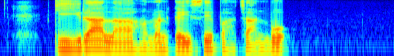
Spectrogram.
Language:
Chhattisgarhi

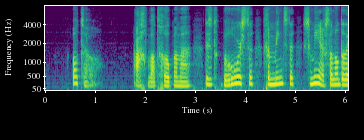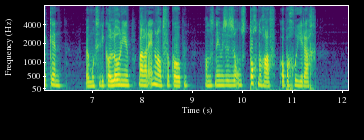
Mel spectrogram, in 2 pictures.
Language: Dutch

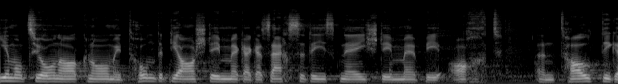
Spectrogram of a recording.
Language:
Swiss German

